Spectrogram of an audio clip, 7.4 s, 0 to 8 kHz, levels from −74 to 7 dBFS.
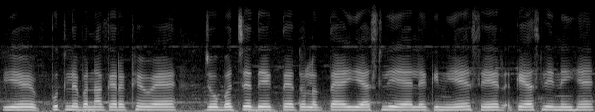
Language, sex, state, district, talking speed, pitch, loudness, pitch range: Hindi, female, Rajasthan, Bikaner, 195 wpm, 195 Hz, -14 LUFS, 195-200 Hz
